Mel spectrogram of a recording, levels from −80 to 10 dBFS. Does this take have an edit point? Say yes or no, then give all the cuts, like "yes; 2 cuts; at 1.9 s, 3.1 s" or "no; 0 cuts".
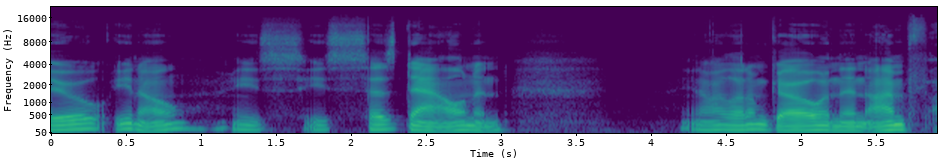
no; 0 cuts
